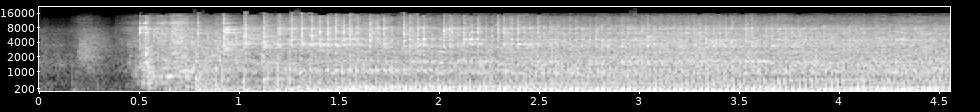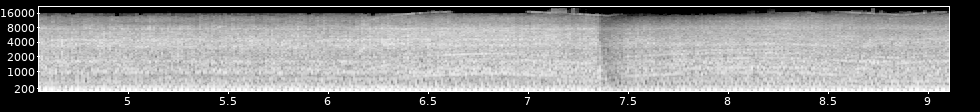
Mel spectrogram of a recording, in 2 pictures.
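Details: Generac 5000 W generator, Briggs & Stratton 10 hp, sat for years, restarted with air cleaner back on, drill plugged in to test output: catches within half a second, settles into a steady, even drone holding speed; starts and runs fine.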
